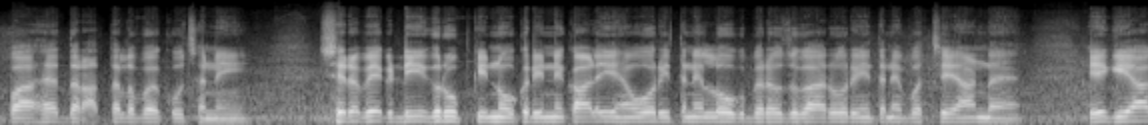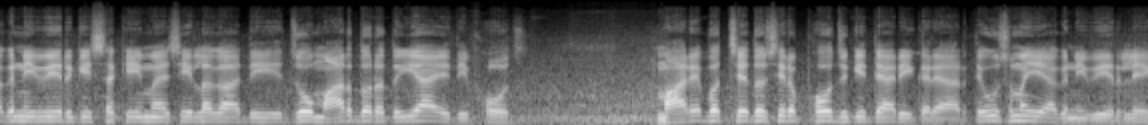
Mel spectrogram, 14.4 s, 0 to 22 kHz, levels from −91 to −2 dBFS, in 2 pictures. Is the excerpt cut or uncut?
uncut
